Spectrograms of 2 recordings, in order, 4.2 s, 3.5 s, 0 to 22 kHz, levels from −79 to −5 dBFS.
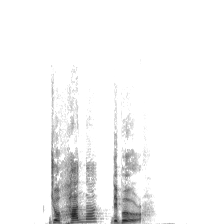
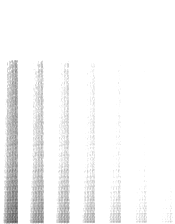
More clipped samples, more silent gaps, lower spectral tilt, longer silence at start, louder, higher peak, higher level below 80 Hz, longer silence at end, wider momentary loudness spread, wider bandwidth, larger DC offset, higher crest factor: neither; second, none vs 0.35-0.56 s, 0.87-1.08 s, 1.38-1.60 s, 1.90-2.12 s, 2.42-2.64 s; first, -3 dB/octave vs -0.5 dB/octave; first, 1 s vs 0.1 s; first, -23 LUFS vs -38 LUFS; first, -2 dBFS vs -16 dBFS; first, -54 dBFS vs under -90 dBFS; first, 1.35 s vs 0.6 s; second, 13 LU vs 26 LU; second, 14.5 kHz vs 16.5 kHz; neither; about the same, 24 dB vs 26 dB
